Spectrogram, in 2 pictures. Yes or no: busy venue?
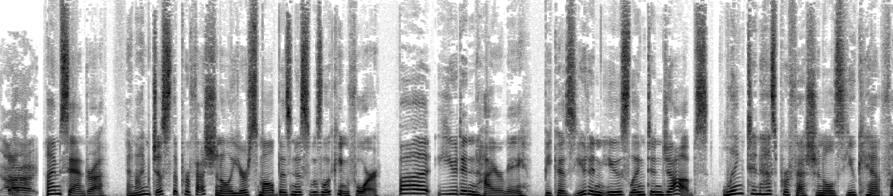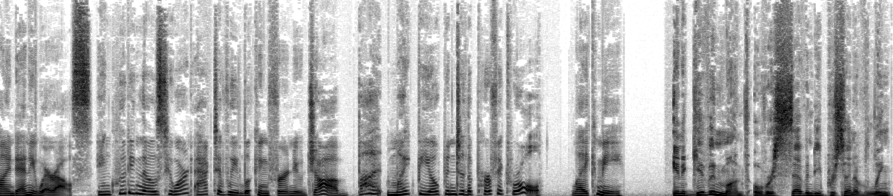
no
